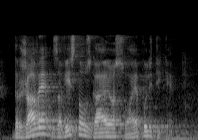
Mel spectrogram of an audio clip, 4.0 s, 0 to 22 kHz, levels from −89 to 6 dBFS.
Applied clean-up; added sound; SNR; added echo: none; none; none; none.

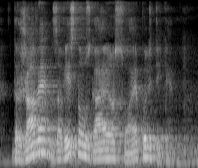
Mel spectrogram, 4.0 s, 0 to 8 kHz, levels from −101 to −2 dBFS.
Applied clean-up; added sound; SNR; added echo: none; none; none; reverberation time 0.4 s.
